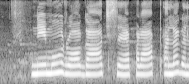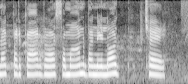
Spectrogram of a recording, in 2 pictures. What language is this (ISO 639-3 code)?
mai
